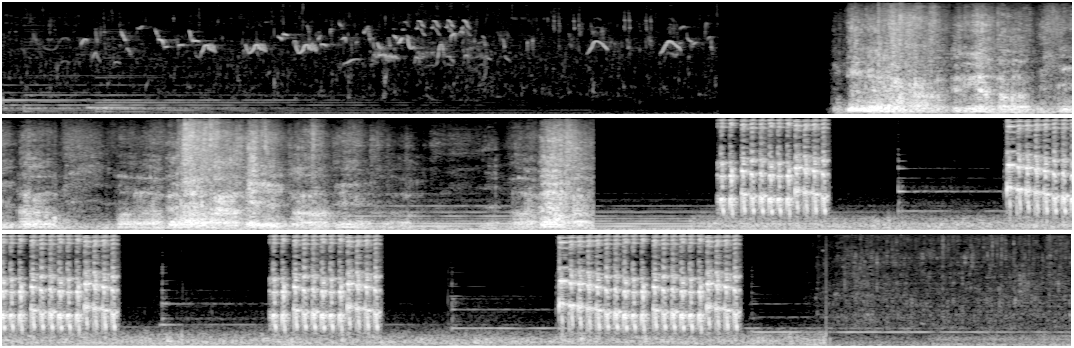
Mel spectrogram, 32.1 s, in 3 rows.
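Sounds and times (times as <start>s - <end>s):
soft background music: 0.0s - 4.6s, 12.6s - 32.0s
leopard roaring and growling: 8.3s - 16.7s.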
